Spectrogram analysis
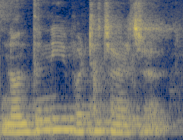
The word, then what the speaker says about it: Nandini Bhattacharya: my former students and whose name is in Bengali is pronounced Nandini Bhattacharya.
